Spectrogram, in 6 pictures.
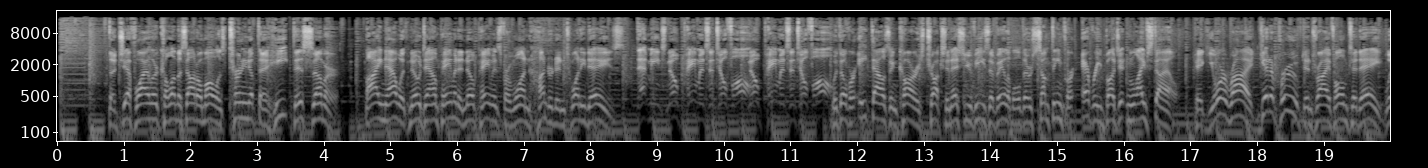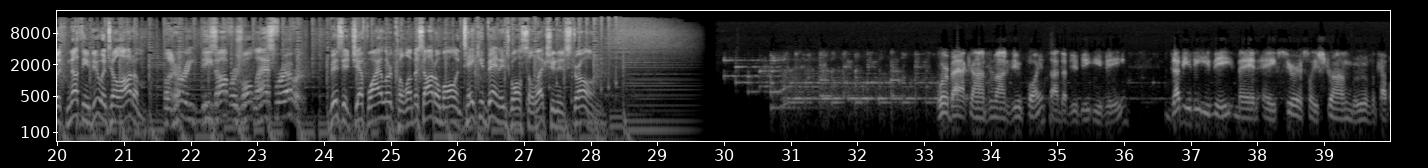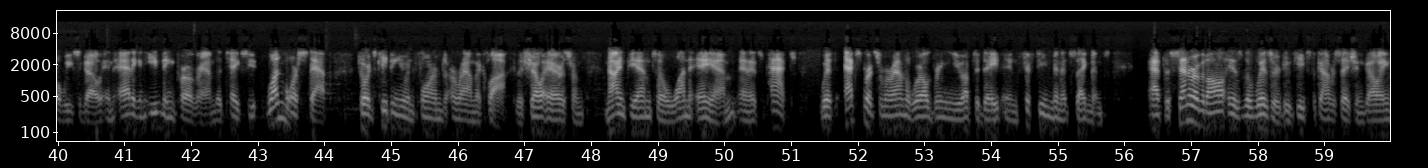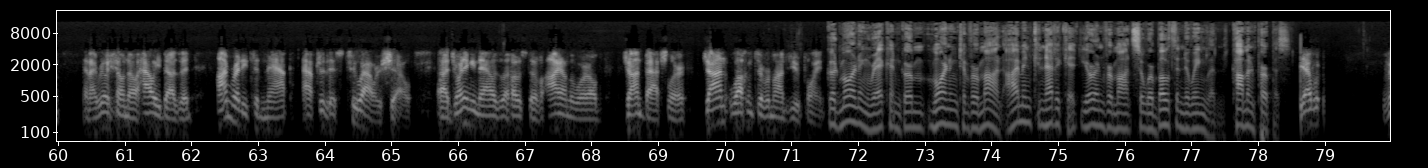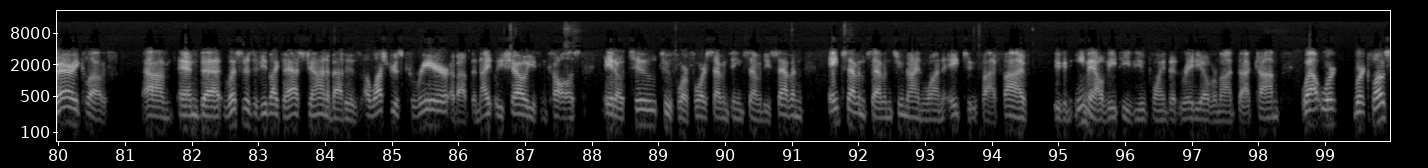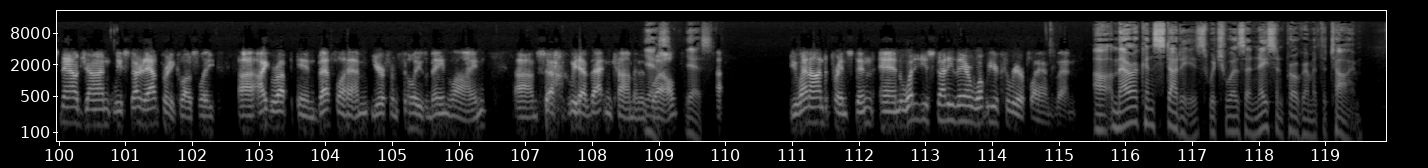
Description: Happy conversation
